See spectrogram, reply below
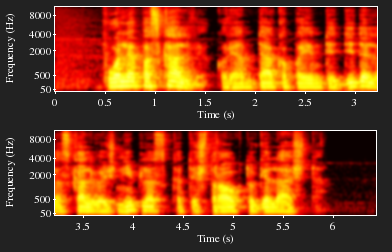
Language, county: Lithuanian, Utena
